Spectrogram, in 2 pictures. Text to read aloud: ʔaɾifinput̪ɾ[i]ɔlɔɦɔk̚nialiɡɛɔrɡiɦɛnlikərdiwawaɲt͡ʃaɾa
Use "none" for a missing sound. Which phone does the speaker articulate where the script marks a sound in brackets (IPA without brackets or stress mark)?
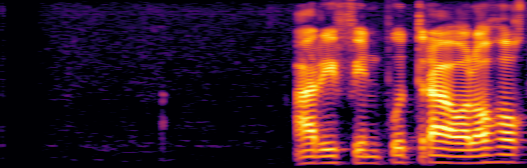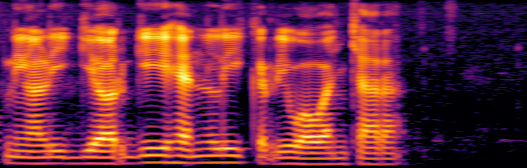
a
